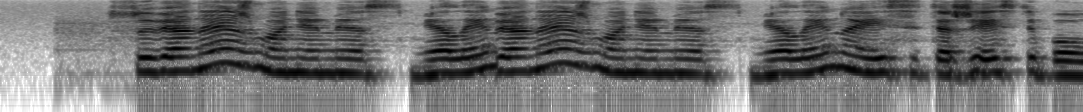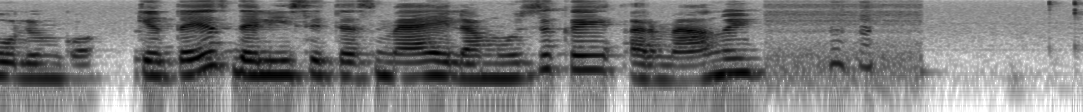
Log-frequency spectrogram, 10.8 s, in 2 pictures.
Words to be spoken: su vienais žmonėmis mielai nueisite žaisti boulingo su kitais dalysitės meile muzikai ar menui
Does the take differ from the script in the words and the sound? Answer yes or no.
yes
